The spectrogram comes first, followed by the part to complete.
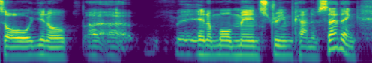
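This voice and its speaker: A man at a fairly slow pace, in a northern English accent. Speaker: podcast host. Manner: playful, self-deprecating.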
